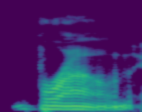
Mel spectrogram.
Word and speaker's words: Braun: Brown, it's spelled Braun.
